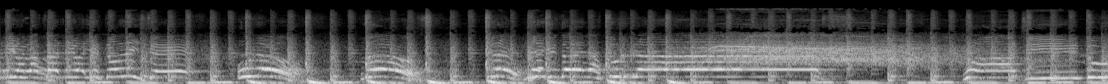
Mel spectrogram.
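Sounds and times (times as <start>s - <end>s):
live band music with pulsing bass: 0.0s - 11.0s.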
